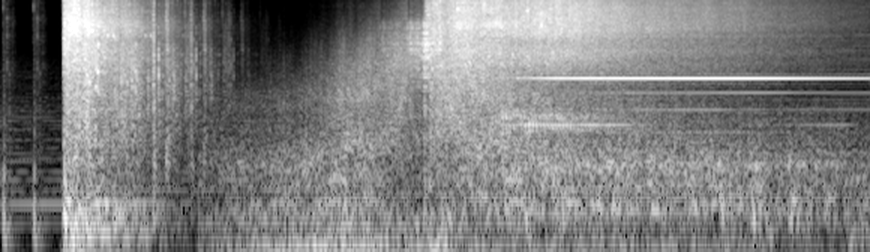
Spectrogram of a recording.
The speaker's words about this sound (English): as you do it, the bow breaks and an immense energy explodes from the bow, knocking the general Breton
